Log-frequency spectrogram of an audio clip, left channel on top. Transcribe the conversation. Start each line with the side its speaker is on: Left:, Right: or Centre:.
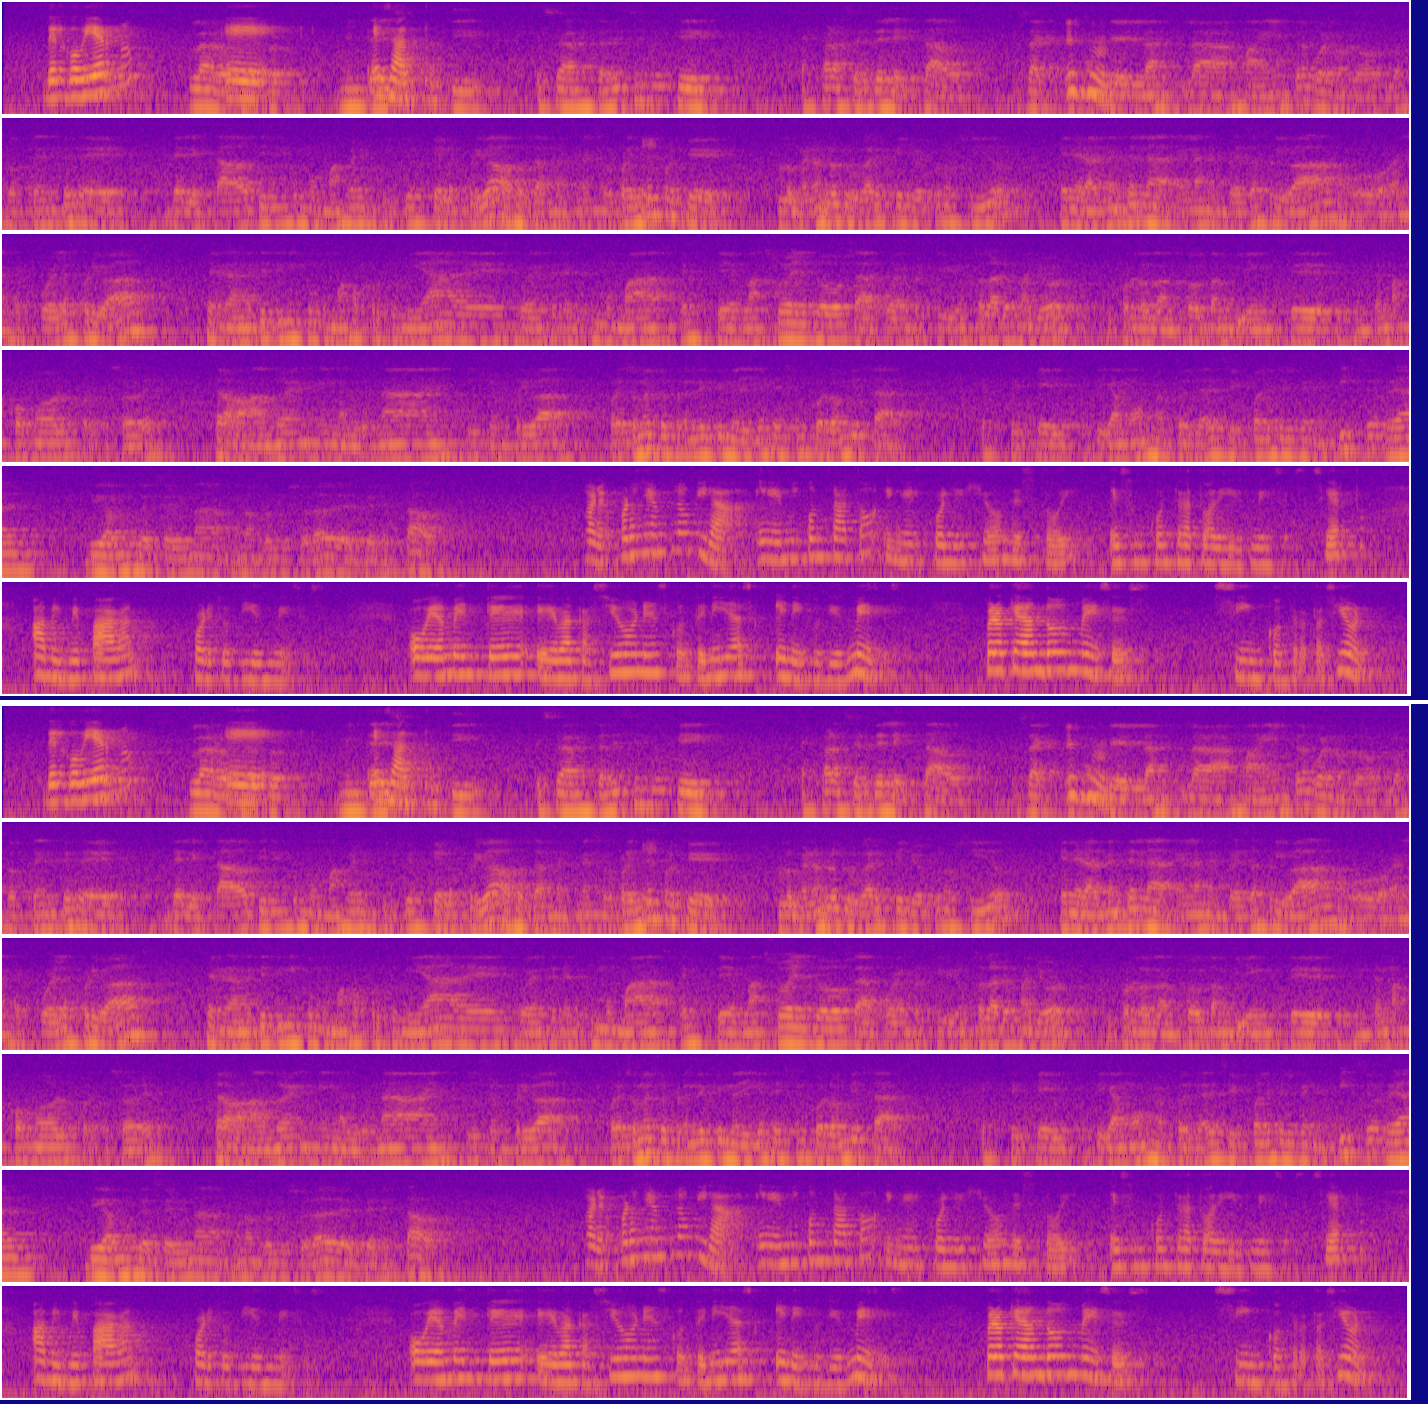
Left: del gobierno.
Right: Claro,
Left: eh,
Right: claro, pero me interesa
Left: exacto.
Right: porque, o sea, me estás diciendo que es para ser del Estado. O sea, como
Left: ujú,
Right: que las, las maestras, bueno, los, los docentes de, del Estado tienen como más beneficios que los privados. O sea, me, me sorprende
Left: sí.
Right: porque por lo menos los lugares que yo he conocido, generalmente en la, en las empresas privadas o en las escuelas privadas, generalmente tienen como más oportunidades, pueden tener como más, este, más sueldo, o sea, pueden percibir un salario mayor y por lo tanto también, este, se sienten más cómodos los profesores trabajando en, en alguna institución privada. Por eso me sorprende que me digas eso en Colombia, o sea, este, que digamos, me podrías decir cuál es el beneficio real, digamos, de ser una, una profesora de- del Estado.
Left: Bueno, por ejemplo, mira, eh, mi contrato en el colegio donde estoy es un contrato a 10 meses, ¿cierto? A mí me pagan por esos 10 meses. Obviamente, eh, vacaciones contenidas en esos 10 meses. pero quedan dos meses sin contratación,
